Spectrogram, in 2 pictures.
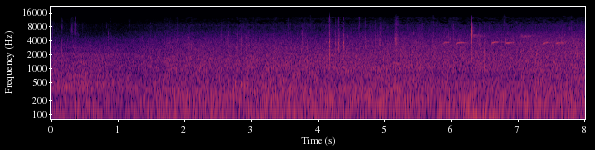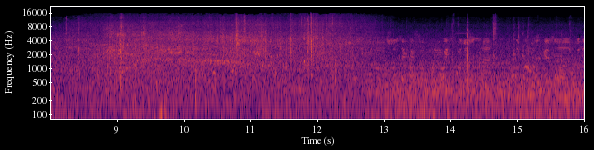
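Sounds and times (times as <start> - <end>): wind: 0.0 - 16.0
moving floodwater: 1.3 - 16.0
small clicks: 3.8 - 5.3.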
